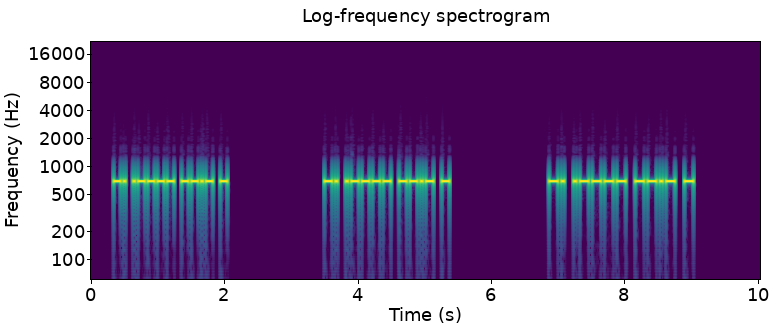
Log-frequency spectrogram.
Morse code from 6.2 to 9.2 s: N1QT

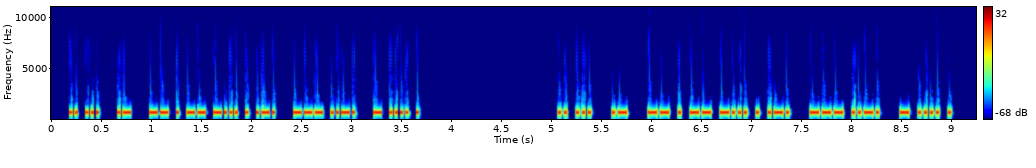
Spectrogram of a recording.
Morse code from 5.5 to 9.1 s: A MEMBER OF THE

